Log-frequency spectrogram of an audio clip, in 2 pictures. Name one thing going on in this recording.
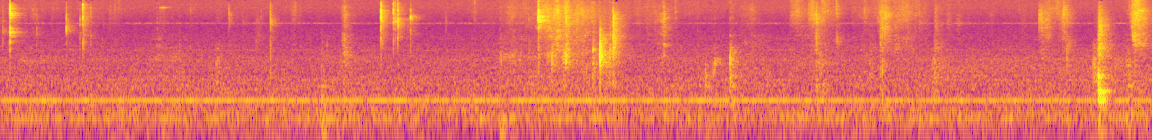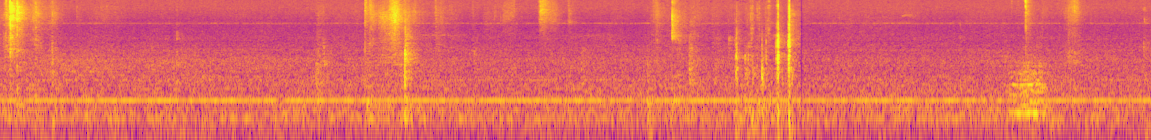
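Small plastic toy bricks click and snap together.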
